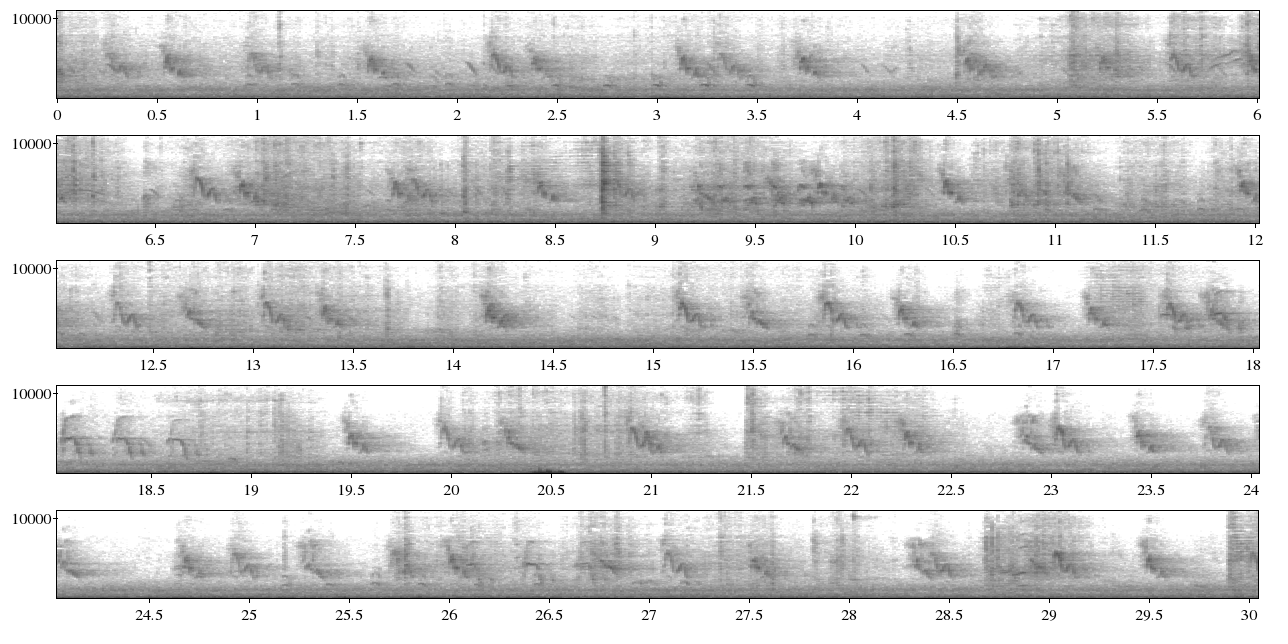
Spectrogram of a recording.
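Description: Songbirds chirping and singing steadily, with low rumbles in the second half and a single sharp thump about two-thirds of the way through.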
